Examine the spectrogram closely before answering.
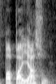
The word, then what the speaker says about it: Papayasu: It's Papayasu. That's how you pronounce it.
